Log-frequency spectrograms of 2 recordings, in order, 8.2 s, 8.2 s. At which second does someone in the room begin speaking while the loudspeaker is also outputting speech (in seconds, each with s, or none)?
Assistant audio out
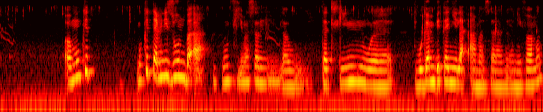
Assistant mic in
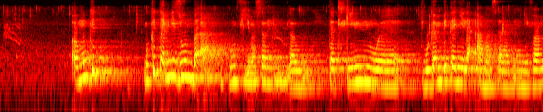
none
